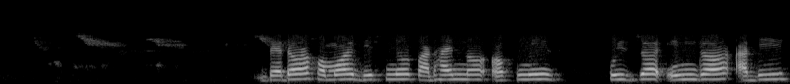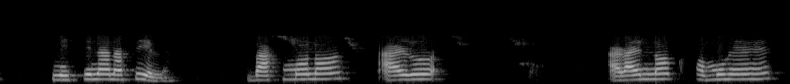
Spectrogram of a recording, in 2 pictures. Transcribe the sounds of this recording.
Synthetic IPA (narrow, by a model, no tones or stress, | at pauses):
bɛdɔɹxɔmɔjbisnupadʱajnɔʔɔɡni | xujzɔʔindɹɔa̰di | nisinanasil | baxmɔnɔ | a̰ɹu | a̰ɹajnɔkxɔmuɦɛɦ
